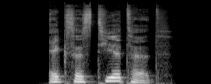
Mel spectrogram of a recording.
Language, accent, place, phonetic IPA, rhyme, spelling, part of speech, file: German, Germany, Berlin, [ˌɛksɪsˈtiːɐ̯tət], -iːɐ̯tət, existiertet, verb, De-existiertet.ogg
- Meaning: inflection of existieren: 1. second-person plural preterite 2. second-person plural subjunctive II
